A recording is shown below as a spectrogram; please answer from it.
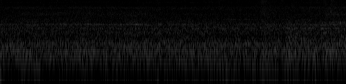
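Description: Faint, steady hiss of background noise, with no distinct strokes or other sounds standing out.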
